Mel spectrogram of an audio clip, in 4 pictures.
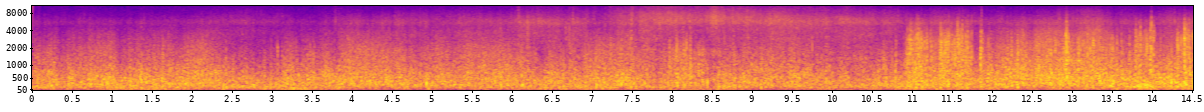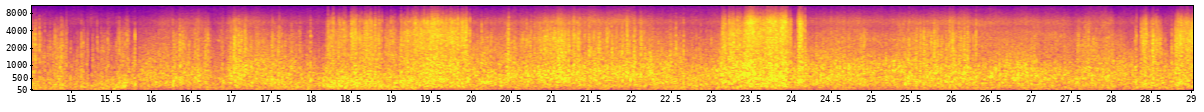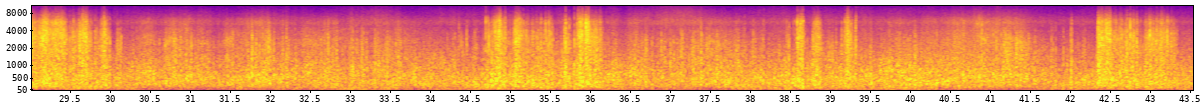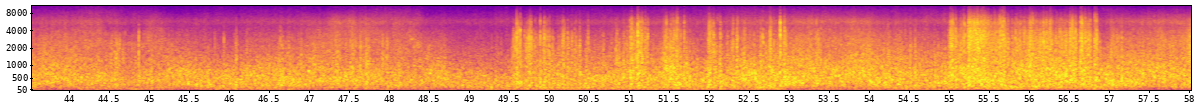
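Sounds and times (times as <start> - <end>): wind rushing over microphone: 0.0 - 58.0
skis sliding on snow: 7.0 - 10.1.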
